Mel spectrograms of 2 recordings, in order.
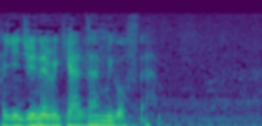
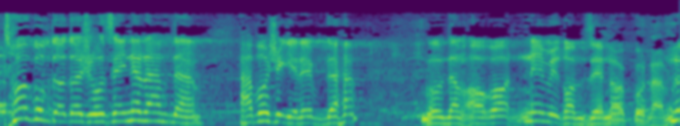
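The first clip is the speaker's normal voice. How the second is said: impassioned preaching; 10 semitones higher, 4 dB louder than usual. Acted. Preacher recounting the martyr's dream to mourners, impassioned wail. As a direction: wail the story out to the crowd. Preacher builds to emotional climax.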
